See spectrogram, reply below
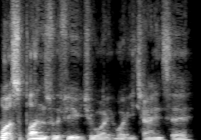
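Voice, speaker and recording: A man's voice: on the low side, level tone, very fast, fairly bright tone, breathy edge. A man in his thirties hosting a podcast, rambling and self-mocking, laughing often. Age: 30s. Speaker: podcast host. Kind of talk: casual podcast chat.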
